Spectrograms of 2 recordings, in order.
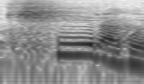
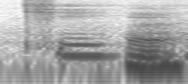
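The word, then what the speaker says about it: χ: 정확히 말하면 그 X는 X가 아닙니다. 그리스어 키라고 읽어야 돼요. 키. 크리스토스, 그리스도의 첫 글자예요.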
